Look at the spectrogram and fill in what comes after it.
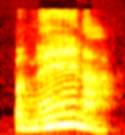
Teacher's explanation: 바네나 이렇게 네 부분 중간 부분만 좀 더 힘이 더 세게 가겠죠. 그래서 바네나 이런 식으로 네 부분에 더 강세가 가겠구나라는 걸 이해할 수가 있습니다.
